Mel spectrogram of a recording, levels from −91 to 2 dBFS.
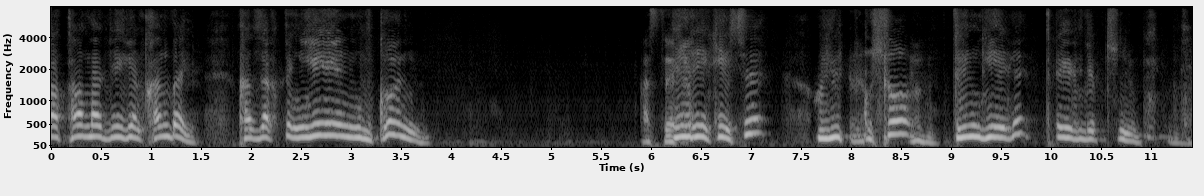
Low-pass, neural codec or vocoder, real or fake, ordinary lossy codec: none; codec, 16 kHz, 2 kbps, FreqCodec, smaller model; fake; none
